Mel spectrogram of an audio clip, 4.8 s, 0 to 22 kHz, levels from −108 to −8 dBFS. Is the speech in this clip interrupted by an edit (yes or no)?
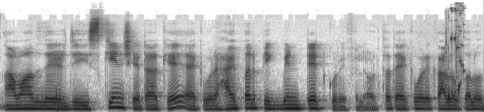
no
